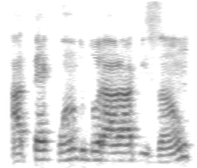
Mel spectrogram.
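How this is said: It ends as a question with a pause after 'visão'. The question ends there and the rest is separate. The speaker calls it right. "Aí tem uma interrogação, tá bom?"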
